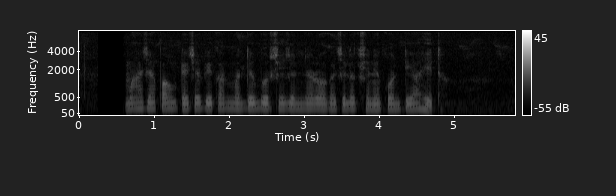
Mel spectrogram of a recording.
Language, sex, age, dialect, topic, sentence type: Marathi, male, 18-24, Standard Marathi, agriculture, question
